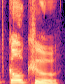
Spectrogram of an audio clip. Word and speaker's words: Goku: Yeah, by the way, the name Goku is actually the kanji form of Wukong. They wrote exactly the same way, but pronounced different way in Japanese.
